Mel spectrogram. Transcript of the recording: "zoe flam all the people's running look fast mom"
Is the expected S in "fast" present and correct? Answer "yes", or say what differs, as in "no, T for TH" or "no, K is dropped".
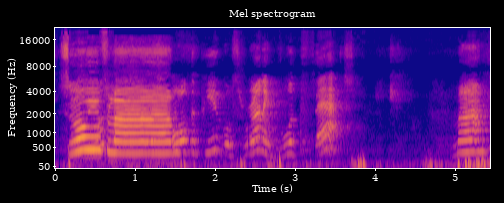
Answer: no, S is dropped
